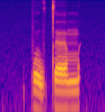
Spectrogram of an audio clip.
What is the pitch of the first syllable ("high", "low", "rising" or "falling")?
low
